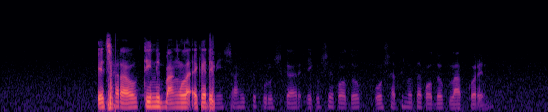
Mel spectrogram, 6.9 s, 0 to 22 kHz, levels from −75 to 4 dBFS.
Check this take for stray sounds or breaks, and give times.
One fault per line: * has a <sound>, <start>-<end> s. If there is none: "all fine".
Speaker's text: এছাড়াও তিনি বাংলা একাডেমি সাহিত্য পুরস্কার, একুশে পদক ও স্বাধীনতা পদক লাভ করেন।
all fine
